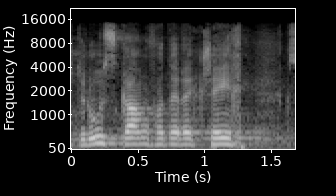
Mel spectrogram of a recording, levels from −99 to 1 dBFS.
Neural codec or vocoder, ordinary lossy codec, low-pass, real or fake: none; none; 14.4 kHz; real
